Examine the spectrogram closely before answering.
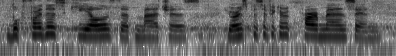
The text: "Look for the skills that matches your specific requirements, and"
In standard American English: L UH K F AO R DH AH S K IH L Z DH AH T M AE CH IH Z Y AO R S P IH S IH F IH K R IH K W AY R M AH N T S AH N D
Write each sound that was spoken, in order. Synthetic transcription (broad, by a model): L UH K F AO R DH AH S K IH L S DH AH T M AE CH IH S Y AO R S P IH S IH F IH K R IH K W AY R M AH N T S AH N D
